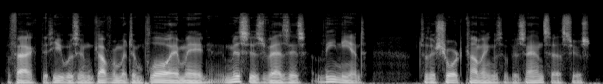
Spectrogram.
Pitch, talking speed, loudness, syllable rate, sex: 85 Hz, 180 wpm, -18 LUFS, 5.1 syllables/s, male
